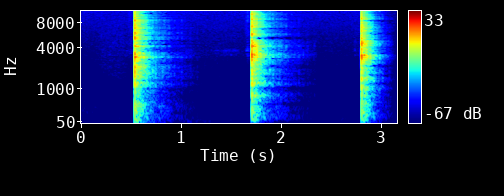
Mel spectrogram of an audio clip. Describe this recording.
Hammering nails into wall sound.
bum, nail, hammer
